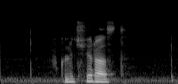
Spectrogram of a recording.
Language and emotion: Russian, neutral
